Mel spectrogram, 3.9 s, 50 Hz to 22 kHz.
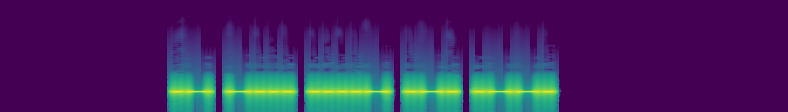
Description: Morse code, heard as a keyed tone, about 34 wpm, 700 Hz. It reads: AB4RP
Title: USA Call Signs 35wpm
